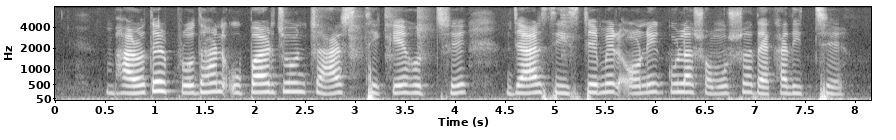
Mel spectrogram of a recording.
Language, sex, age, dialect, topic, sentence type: Bengali, female, 25-30, Western, agriculture, statement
